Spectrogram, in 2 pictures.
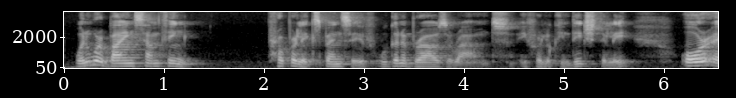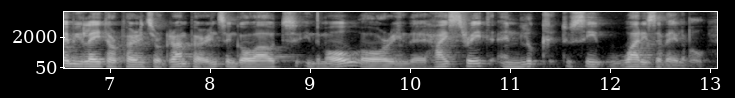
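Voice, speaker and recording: Man, podcast guest, startup co-founder, methodical explainer, middle pitch, uses everyday examples. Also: animated, normal speed, warm tone. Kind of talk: explaining a business model in an interview.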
